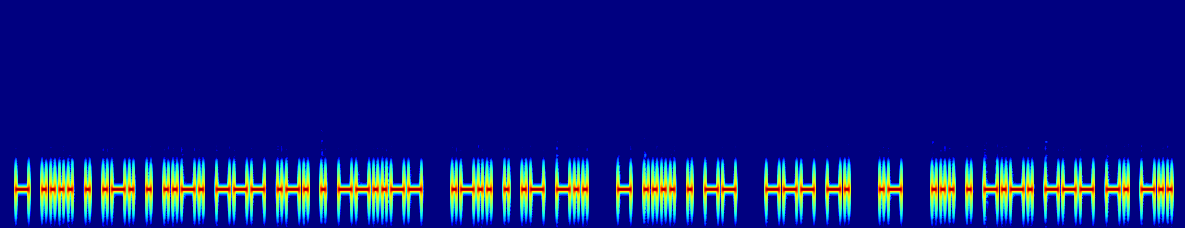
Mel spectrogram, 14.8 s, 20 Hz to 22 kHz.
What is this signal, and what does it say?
Morse code, heard as a keyed tone, about 22 wpm, 700 Hz. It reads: THEREFORE, LEAD THEM ON A SECOND
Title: Sentences from Top 1000 Words - Review Part 5 - 22wpm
